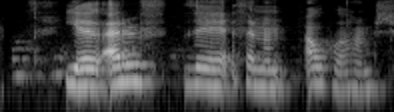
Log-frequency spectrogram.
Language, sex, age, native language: Icelandic, female, 9, Icelandic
